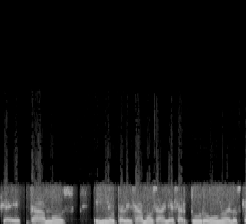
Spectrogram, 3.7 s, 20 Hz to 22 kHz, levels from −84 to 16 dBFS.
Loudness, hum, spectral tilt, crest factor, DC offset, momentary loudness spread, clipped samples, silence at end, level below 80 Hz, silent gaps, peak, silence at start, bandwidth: -16 LUFS; none; -7 dB/octave; 12 dB; under 0.1%; 4 LU; under 0.1%; 0 s; -64 dBFS; none; -4 dBFS; 0 s; 5.6 kHz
